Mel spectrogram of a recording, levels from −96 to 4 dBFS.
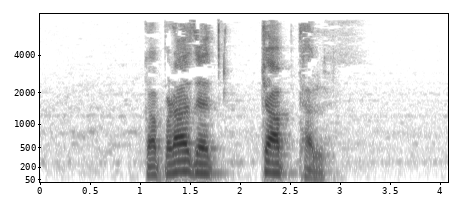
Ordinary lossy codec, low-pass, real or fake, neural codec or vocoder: MP3, 32 kbps; 7.2 kHz; real; none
